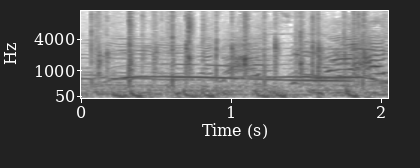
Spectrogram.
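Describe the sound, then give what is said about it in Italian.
Applause during a radio birthday interview with a group of friends: rapid, steady clapping with voices of the crowd mixed in, fairly loud throughout. “Molto bene, applausi anche da fuori per questo bellissimo”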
